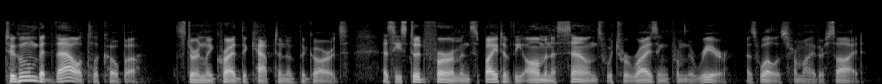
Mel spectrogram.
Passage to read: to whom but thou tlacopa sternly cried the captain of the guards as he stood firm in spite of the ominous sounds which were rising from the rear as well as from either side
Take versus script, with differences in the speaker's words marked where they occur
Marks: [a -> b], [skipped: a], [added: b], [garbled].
to whom but thou tlacopa sternly cried the captain of the guards as he stood firm in spite of the ominous sounds which were rising from the rear as well as from either side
